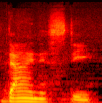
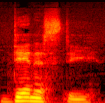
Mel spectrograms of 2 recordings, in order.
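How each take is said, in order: First: It is said with a non-Australian pronunciation. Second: It is said with an Australian pronunciation. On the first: "Back home, it's" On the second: "That's how they say it in Australia"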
